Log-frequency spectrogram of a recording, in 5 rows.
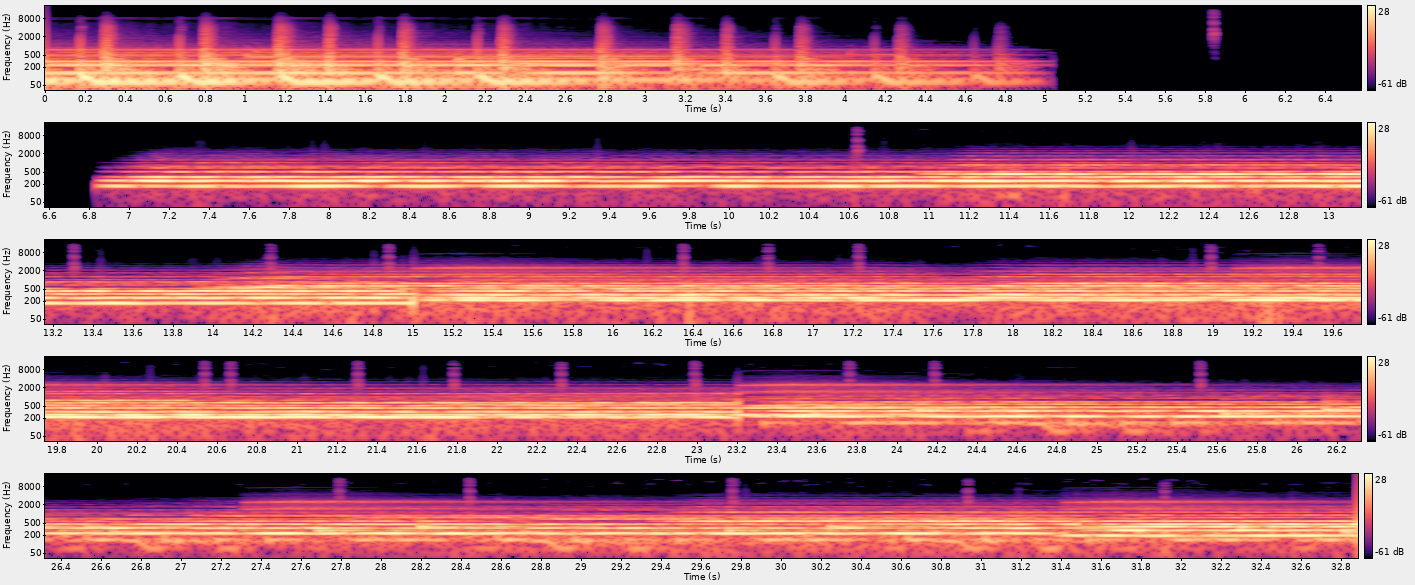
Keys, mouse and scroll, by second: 2.9 ctrl+shift+space, 4.5 ctrl+shift+space, 10.6 ctrl+shift+click, 14.1 ctrl+z, 14.8 ctrl+shift+click, 16.7 ctrl+z, 17.2 ctrl+shift+click, 20.5 right click, 25.5 shift+click, 28.4 shift+click, 30.9 shift+click.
